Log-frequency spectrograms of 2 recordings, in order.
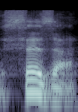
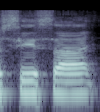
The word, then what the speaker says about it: CISA: Ana with regard to SIZA right Siza or CISA you pron pronounce it you know in Australia they call it the caizar right but pronounce it the way you like right uh but uh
